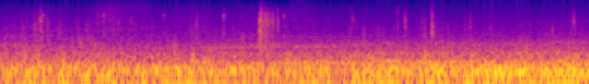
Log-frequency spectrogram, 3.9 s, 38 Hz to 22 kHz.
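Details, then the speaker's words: Peugeot 3008 THP on a road test after the suspension repair: steady low road rumble with no knocks or clunks; the earlier suspension banging is gone. "encontrei galera local livre de barulhos é a batucada que tinha suspensão e sumiu"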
